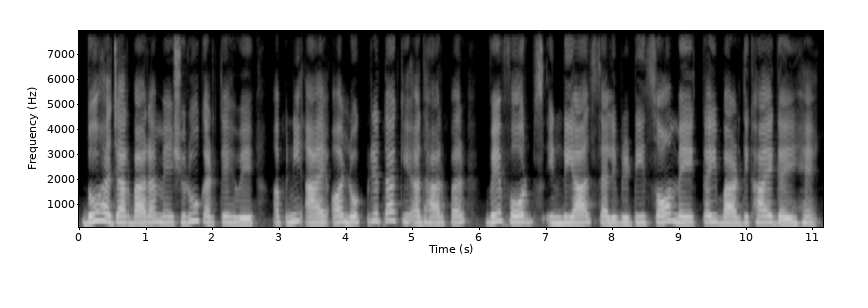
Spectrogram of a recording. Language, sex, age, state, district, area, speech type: Hindi, female, 30-45, Rajasthan, Jaipur, urban, read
